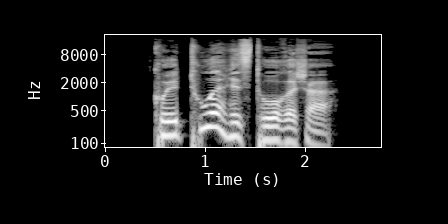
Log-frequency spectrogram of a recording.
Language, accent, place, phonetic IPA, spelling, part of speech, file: German, Germany, Berlin, [kʊlˈtuːɐ̯hɪsˌtoːʁɪʃɐ], kulturhistorischer, adjective, De-kulturhistorischer.ogg
- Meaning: inflection of kulturhistorisch: 1. strong/mixed nominative masculine singular 2. strong genitive/dative feminine singular 3. strong genitive plural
